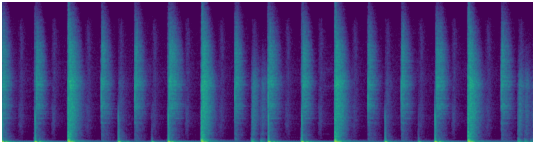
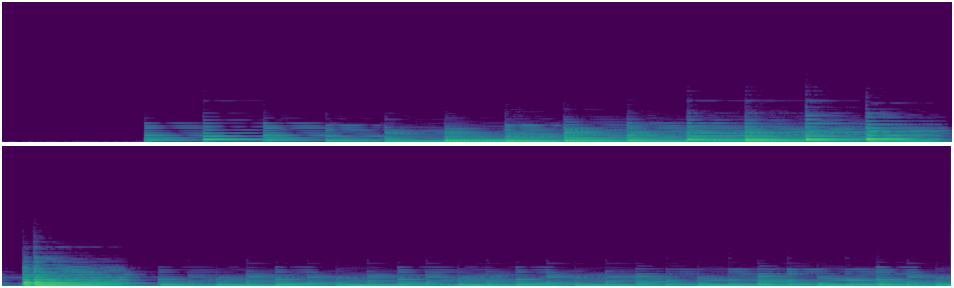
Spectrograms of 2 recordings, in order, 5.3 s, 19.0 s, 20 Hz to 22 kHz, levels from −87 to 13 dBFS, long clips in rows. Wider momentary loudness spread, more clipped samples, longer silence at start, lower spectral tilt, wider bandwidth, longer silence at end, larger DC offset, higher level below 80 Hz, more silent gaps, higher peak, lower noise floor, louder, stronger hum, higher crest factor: about the same, 15 LU vs 14 LU; neither; second, 0 s vs 1.45 s; second, -5 dB/octave vs -9.5 dB/octave; first, over 20 kHz vs 6.6 kHz; about the same, 0.1 s vs 0 s; neither; first, -24 dBFS vs -56 dBFS; neither; first, 0 dBFS vs -4 dBFS; second, -36 dBFS vs -76 dBFS; first, -20 LUFS vs -25 LUFS; neither; about the same, 18 dB vs 20 dB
